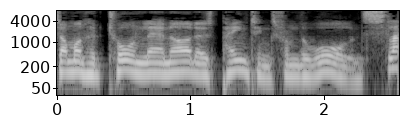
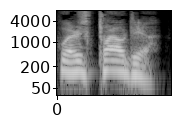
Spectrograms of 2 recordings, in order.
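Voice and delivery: raised, frantic question; 5 semitones higher, 7 dB louder than usual. Acted. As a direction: demand to know, alarmed. Ezio frantic for family.

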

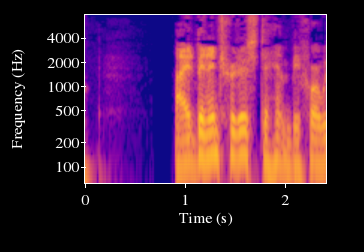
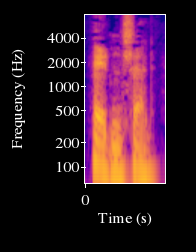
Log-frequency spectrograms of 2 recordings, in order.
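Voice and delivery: ordinary delivery, nothing marked

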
